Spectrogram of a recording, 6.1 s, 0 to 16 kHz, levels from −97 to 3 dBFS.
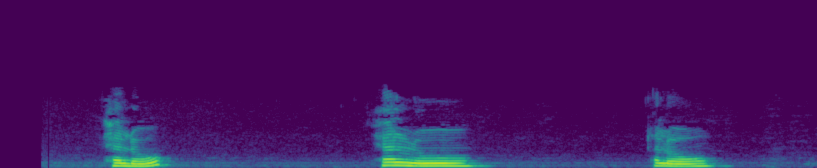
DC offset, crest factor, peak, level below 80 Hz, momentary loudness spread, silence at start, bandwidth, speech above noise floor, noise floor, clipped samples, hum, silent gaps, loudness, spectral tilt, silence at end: under 0.1%; 16 dB; -2 dBFS; -68 dBFS; 14 LU; 0.85 s; 4.7 kHz; 54 dB; -66 dBFS; under 0.1%; none; none; -14 LUFS; -8.5 dB/octave; 0.8 s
